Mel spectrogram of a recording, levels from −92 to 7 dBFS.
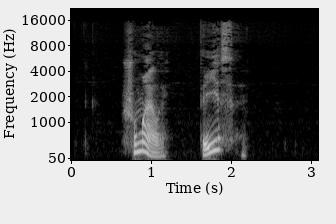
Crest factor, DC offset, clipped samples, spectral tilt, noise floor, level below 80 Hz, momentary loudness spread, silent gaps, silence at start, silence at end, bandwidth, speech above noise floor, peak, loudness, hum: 18 dB; under 0.1%; under 0.1%; -5 dB/octave; -72 dBFS; -62 dBFS; 17 LU; none; 0.65 s; 0.9 s; 16.5 kHz; 52 dB; -6 dBFS; -22 LUFS; none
